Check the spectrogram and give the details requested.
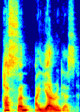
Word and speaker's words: Ayariga: And please spell it properly. Hassan Ayargas.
